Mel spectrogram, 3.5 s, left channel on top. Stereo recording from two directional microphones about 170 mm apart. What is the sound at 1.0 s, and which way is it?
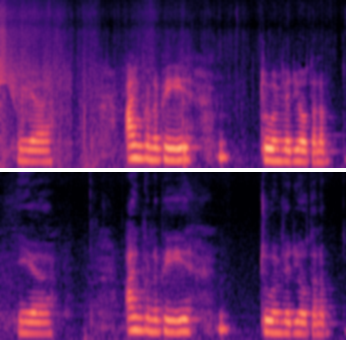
A woman's voice, 15° right (ahead or behind).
